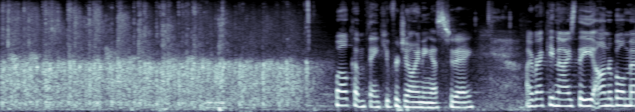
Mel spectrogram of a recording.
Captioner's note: applause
